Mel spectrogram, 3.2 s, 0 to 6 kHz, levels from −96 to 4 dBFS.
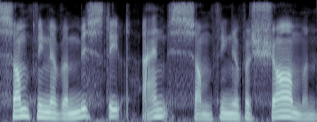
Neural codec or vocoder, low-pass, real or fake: autoencoder, 22.05 kHz, a latent of 192 numbers a frame, VITS, trained on many speakers; 5.4 kHz; fake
